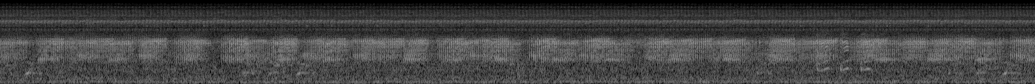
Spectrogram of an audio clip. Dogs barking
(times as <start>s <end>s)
2.4s 3.3s, 9.5s 10.3s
